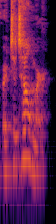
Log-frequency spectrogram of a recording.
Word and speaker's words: Tatomer: And today I have with me my friend, Emily Tatomer.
